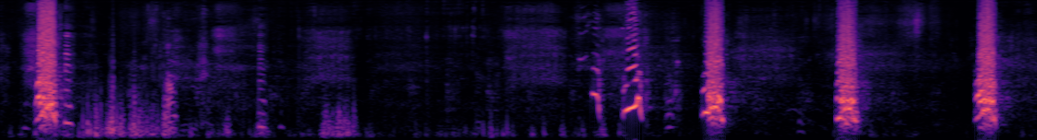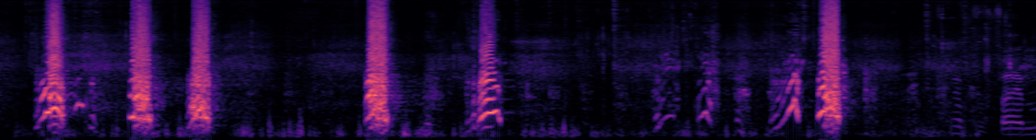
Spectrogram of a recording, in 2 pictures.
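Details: Briard puppy, five months old, herding and seeing sheep for the first time; a series of sharp, loud barks at uneven intervals, some whiny yips between them, with people talking in the background.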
